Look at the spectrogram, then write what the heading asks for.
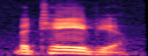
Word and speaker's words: Batavia: from the Dutch language meaning fair meadows and pronounced Batavia.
